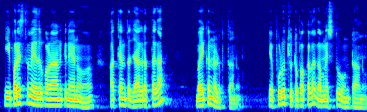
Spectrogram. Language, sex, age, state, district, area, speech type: Telugu, male, 45-60, Andhra Pradesh, Kadapa, rural, spontaneous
